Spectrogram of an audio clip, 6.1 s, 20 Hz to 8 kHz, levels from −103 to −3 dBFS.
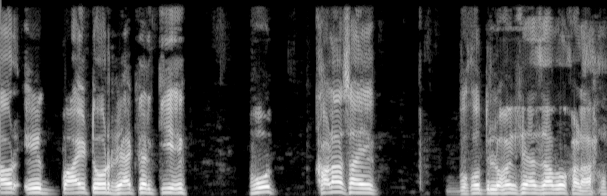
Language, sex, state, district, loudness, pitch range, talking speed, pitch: Hindi, male, Uttar Pradesh, Muzaffarnagar, -12 LUFS, 155-180 Hz, 160 wpm, 165 Hz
